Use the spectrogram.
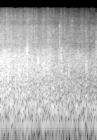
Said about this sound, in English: I give you a round of applause for that.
